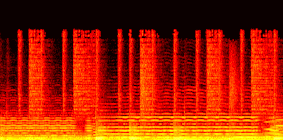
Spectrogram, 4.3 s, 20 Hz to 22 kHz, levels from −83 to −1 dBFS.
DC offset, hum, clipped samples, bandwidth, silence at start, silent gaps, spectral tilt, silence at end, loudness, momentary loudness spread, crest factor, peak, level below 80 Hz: 0.3%; none; under 0.1%; 17.5 kHz; 0 s; none; -5 dB/octave; 0 s; -19 LUFS; 4 LU; 16 dB; -2 dBFS; -24 dBFS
